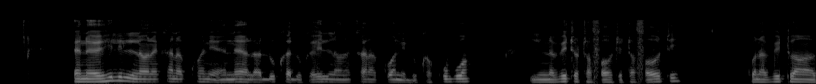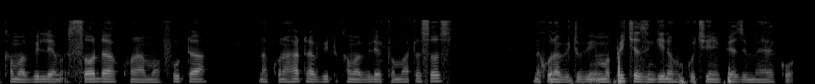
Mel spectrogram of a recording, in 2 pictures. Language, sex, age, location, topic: Swahili, male, 25-35, Wajir, health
